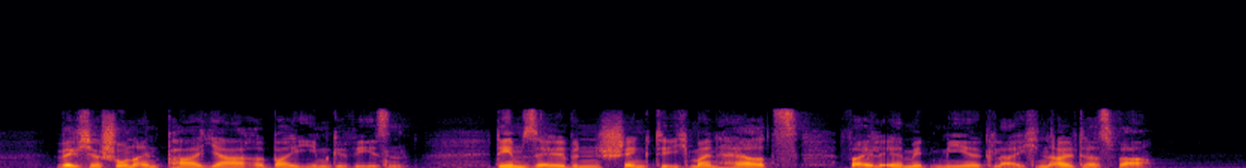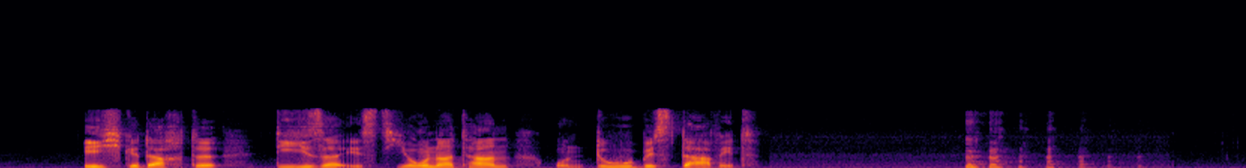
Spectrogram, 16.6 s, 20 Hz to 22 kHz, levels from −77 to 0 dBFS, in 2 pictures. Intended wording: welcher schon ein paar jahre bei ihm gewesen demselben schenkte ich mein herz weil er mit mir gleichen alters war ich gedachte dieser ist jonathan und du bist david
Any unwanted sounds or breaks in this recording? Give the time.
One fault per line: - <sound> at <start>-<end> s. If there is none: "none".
- laugh at 14.7-16.0 s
